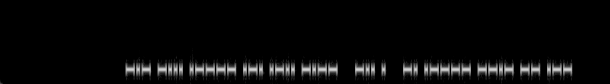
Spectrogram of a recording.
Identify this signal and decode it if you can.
Morse code, heard as a keyed tone, about 46 wpm, 700 Hz. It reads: KB1RLY DE N1QMW
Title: USA Callsign DE Callsign 45wpm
